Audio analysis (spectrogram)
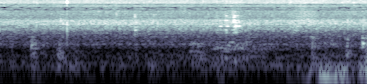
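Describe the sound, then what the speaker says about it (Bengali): Onions added to hot oil with cumin, a continuous close sizzle with light stirring clatter that swells louder near the end. "এবার দিয়ে দিচ্ছি পেঁয়াজ"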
